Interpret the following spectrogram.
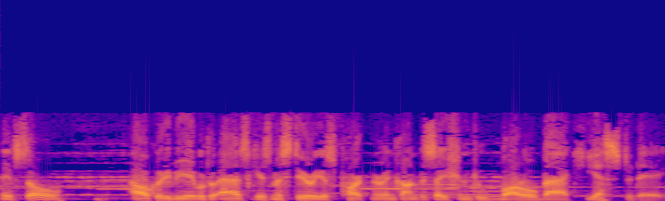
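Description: Low, portentous male host. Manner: measured, portentous. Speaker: radio drama host. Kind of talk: dramatic scripted narration. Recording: muffled vintage radio recording. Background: music.

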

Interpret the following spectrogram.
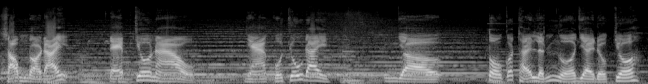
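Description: A man's voice: mid-range voice, expressive, moderate pace, music in the background, lightly acted. A man voicing a naive, good-natured young peasant in a cartoon fairy tale, eager and wide-eyed.

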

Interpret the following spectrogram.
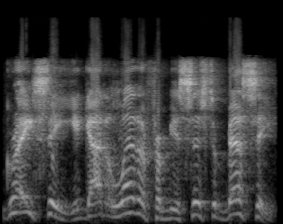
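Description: Gravelly, exasperated old-time comedian husband. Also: male voice, high voice, very animated, normal speed, sharp tone, exaggerated voice. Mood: puzzled. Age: older. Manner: stammering, repeats questions. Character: exasperated, dry comedian husband, a straight man. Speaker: actor in a radio comedy recreation. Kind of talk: 1940s radio comedy double act.

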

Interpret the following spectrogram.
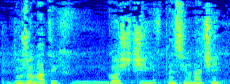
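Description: An actor playing a curious young newcomer in a radio drama, asking short inquisitive questions. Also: male voice, on the high side, very animated, moderate pace, a little hiss or hum. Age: young adult. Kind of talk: 1990s Polish radio drama acting. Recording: radio play with background ambience.

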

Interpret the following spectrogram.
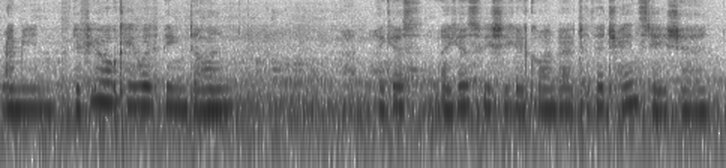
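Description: A sweet young girlfriend voiced by a woman in an intimate ASMR date roleplay, speaking softly in a high voice that drifts into whispers. She is affectionate, coy and a little unsure of herself. Clear ambient noise sits behind her. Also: little pitch movement, measured pace. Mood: caring, reluctant. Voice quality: soft, often slipping into breathy whispers. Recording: noticeable background noise and ambience.

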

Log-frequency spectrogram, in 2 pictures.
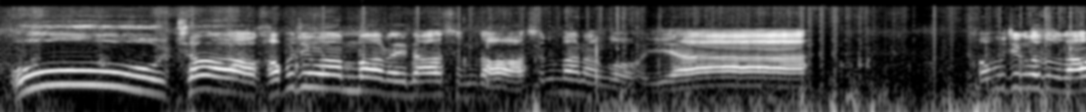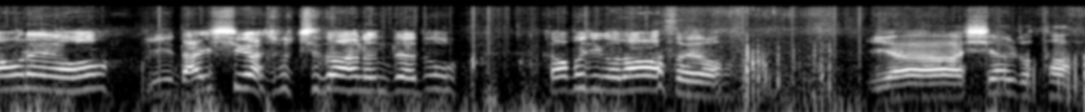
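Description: Excitable man narrating fishing on a windy boat. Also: sits high, moderate pace, dull audio. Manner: excited exclamations, chatty play-by-play with laughs. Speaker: fishing vlogger. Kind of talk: casual live commentary while fishing. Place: deck of a boat at sea, outdoors, windy. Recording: wind buffeting the mic outdoors. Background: wind and waves.

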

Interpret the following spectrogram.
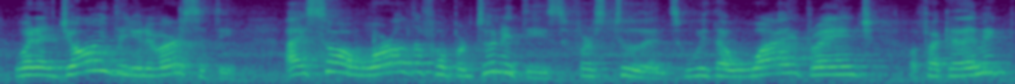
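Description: A woman's voice: fairly high pitch, a bit bright. A middle-aged woman from Venezuela, a native Spanish speaker with a Venezuelan accent, giving a scripted welcome address as an associate dean in an office. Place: indoor office by large windows. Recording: echoey room with slight background noise.

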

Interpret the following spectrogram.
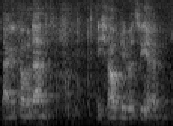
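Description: A man's voice: fairly low pitch, quick pace, pushed and bright. An actor playing a factual, formal police detective reporting to his superior in an old crime drama. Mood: businesslike. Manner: matter-of-fact, formal. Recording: roomy old soundtrack, some noise.

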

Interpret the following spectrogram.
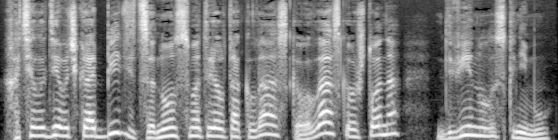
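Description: A man narrating a fairy tale for children in an expressive, dramatic storytelling manner. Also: high-pitched, fairly quick, gravelly, no room sound, clean studio sound.

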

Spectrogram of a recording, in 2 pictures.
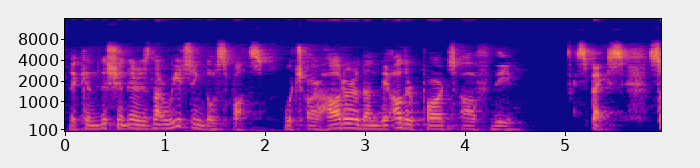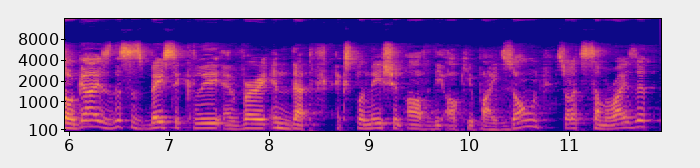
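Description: A man's voice: medium pitch, dark tone, highs cut off. A man in his thirties teaching an engineering course over slides, explaining step by step with restarts and fillers. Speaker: HVAC instructor. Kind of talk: slide lecture.

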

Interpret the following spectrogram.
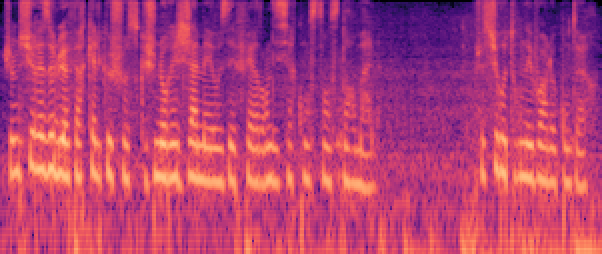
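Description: A woman's voice: medium pitch, fairly even intonation, fast talker, mellow, slight background noise, natural voice. An actress playing a weary, brooding female reaper of souls in an introspective audio drama narration. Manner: solemn, introspective.

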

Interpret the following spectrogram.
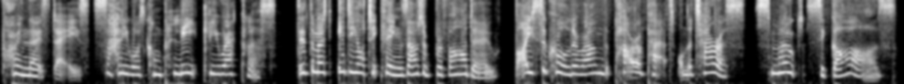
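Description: A woman with a British accent giving an expressive, reflective dramatic reading of literary fiction as a narrator. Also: a little high, measured pace, gravelly, hardly any pauses, no echo, clean studio sound.

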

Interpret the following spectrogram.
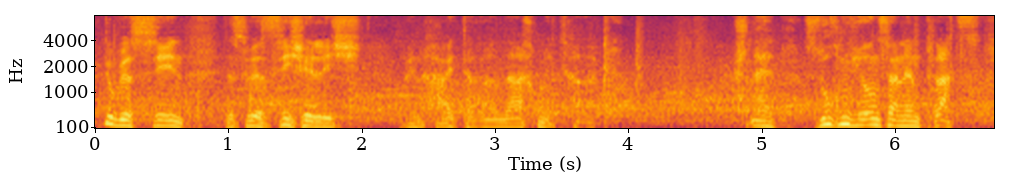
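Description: Actor as eager, animated gentleman. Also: mid-range voice, a little slow, heavy background noise, lightly acted. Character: eager, cheerful gentleman leading his friend to an auction. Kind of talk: German audio drama acting.

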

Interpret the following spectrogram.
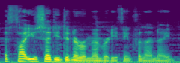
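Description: A man's voice: deep voice, fast talker, dark tone. A young man voicing an anxious, earnest young man in a comic dub, hesitant and doubtful in dramatic dialogue. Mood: guarded. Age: young adult. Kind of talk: dramatic dialogue and inner narration. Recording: music behind the voice.

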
